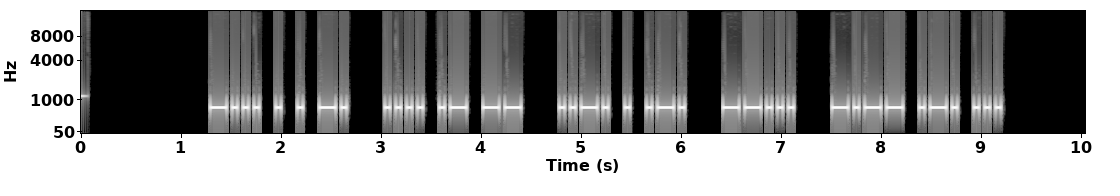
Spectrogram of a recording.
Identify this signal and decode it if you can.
Morse code, heard as a keyed tone, about 22 wpm, 700 Hz. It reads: BEEN HAM FER 7 YRS
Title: K1USN SST QSO Practice 22wpm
